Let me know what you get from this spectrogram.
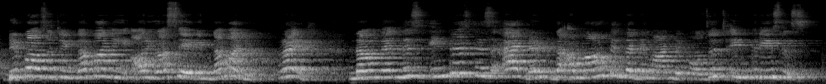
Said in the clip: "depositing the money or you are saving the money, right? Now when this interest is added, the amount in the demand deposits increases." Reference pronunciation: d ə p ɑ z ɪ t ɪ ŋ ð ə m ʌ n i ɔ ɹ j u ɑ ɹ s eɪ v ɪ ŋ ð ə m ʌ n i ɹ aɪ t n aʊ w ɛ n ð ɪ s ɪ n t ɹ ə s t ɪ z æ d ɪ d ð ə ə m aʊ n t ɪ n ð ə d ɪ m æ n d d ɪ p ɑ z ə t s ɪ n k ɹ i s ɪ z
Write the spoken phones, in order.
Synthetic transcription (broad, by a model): d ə p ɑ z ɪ t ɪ ŋ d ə m ʌ n i ɔ ɹ j u ɑ ɹ s eɪ v ɪ ŋ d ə m ʌ n i ɹ aɪ t n aʊ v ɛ n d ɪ s ɪ n t ɹ ə s t ɪ z æ d ɪ d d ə ə m aʊ n t ɪ n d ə d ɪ m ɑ n d d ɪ p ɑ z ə t ɪ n k ɹ i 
